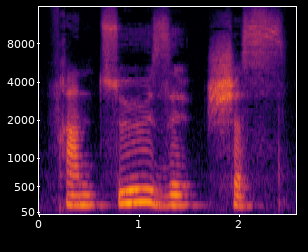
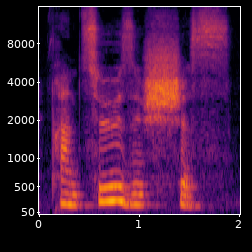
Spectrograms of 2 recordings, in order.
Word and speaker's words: französisches: Hier haben wir am Ende noch ein ES, ein Schwarlaut und ein S. Es. Französisches. Sches. Bei dem Sch gehen die Lippen vor und bei dem S sind sie breit. Sch, sch, Schiss, Schiss, Französisches.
